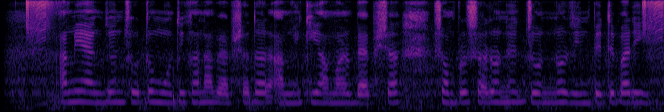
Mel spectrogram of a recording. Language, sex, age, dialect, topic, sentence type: Bengali, female, 25-30, Northern/Varendri, banking, question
